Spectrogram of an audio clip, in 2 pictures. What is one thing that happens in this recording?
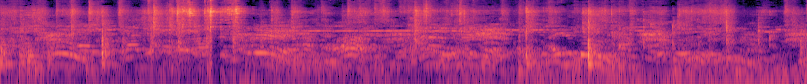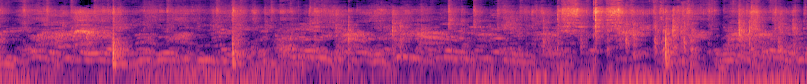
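A knife scrapes and knocks against a fish on a wooden block.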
